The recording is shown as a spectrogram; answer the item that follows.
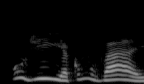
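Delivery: slow, friendly, smiling tone. Tips for speaking naturally, a greeting said with a smiling voice. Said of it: "Como se você estivesse sorrindo".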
